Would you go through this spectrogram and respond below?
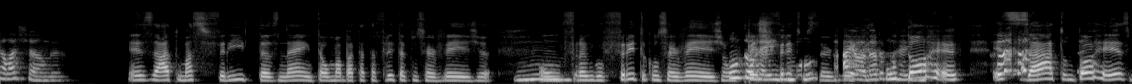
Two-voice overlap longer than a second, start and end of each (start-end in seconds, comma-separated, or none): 7.3-9.3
